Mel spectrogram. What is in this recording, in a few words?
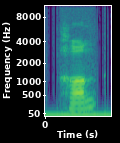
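"heng", Chinese, second tone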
